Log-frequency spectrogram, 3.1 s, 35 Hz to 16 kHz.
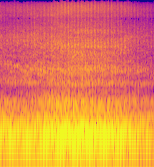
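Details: Salvage-title Cummins diesel Ram 3500 tow rig, first start after rewiring on a hot day over 100 degrees: deep, steady diesel clatter settling into an even idle with no misfire or knock; normal, clean idle.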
